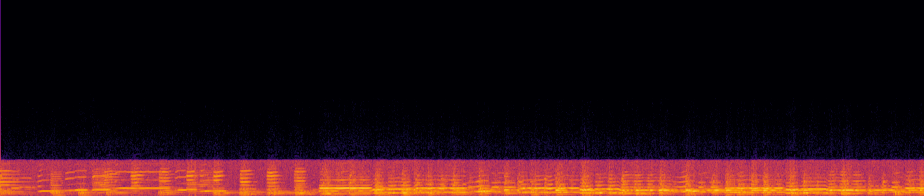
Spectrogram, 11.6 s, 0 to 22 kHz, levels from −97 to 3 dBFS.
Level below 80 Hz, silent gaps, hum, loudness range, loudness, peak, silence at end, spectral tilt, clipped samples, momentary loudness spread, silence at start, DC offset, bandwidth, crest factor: -54 dBFS; none; none; 4 LU; -17 LUFS; -4 dBFS; 0 s; -8 dB/octave; under 0.1%; 6 LU; 0 s; under 0.1%; 4.3 kHz; 14 dB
